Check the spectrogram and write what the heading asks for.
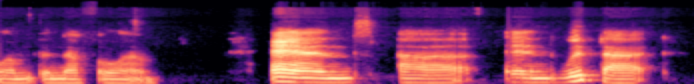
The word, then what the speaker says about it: Nephilim: wrong like every time i always want to say nephilim and that's not it y'all that that's wrong it's nephilim so yeah y'all get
